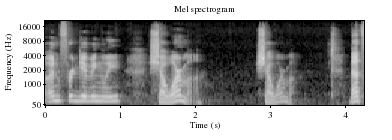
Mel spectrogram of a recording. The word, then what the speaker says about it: shawarma: Sha, I cry out to white people while continued to schwarma unforgivingly. Shawarma.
